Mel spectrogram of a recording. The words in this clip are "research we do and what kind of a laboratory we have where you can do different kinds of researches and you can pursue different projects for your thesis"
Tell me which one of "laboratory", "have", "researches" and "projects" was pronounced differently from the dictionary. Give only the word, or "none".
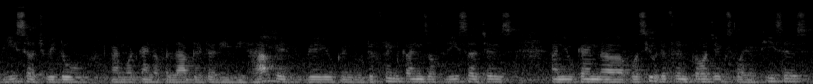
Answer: none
